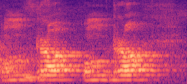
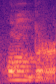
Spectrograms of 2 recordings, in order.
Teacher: si lo hago muy rápido, no tengo tiempo de coordinarlo exactamente, y entonces me sale de refuerzo una B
